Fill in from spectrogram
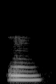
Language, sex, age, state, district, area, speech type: Manipuri, female, 18-30, Manipur, Senapati, urban, conversation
